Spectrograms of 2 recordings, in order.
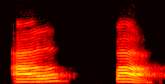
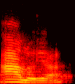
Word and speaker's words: alpha: muai panjang dibaca dengan alpha alpha atau al-aufa jadi Aini membacanya alpha atau bisa juga Alfa Terserah bukan aloya kita lanjutkan koefisien muai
